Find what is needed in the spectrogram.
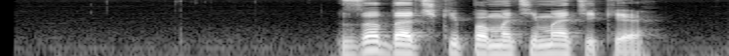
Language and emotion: Russian, neutral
